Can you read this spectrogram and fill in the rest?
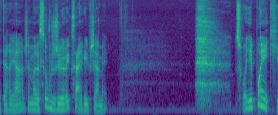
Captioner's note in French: soupir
